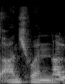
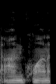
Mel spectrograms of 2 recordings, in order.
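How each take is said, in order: First: The name is said with a Chinese pronunciation. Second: The name is said with an English-style pronunciation. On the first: The speaker calls it right. "the Chinese pronunciation" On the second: The speaker calls it wrong. "I know it's not pronounced that way"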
